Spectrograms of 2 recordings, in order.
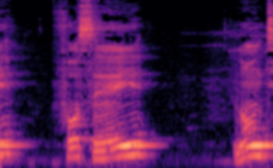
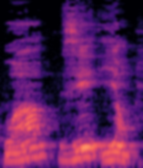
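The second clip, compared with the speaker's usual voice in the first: slow "Oisillon", three parts with gaps; syllable by syllable; 3 semitones lower, slower than usual. Shown as a demonstration. Teacher counting syllables for pupils, "Oisillon" split in three. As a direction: separate oi, si and yon in "Oisillon". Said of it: "se compose de trois syllabes".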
